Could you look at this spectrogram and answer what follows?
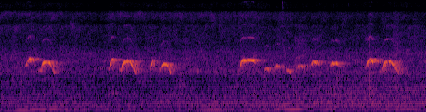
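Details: Pet parrot whistling the children's tune "Atirei o pau no gato" on request: clear mid-pitched whistled phrases of two or three notes, some slurred down, repeated in bursts separated by short pauses, over a quiet low hum.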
